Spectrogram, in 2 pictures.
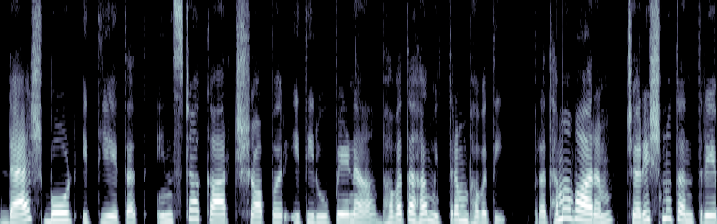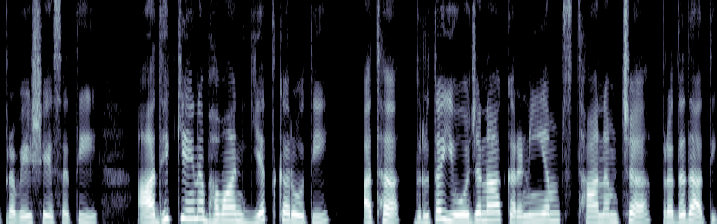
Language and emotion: Sanskrit, neutral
